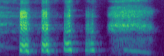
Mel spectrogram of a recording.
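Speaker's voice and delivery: bright high-pitched laugh. Real, not acted. Laughs at a comment.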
